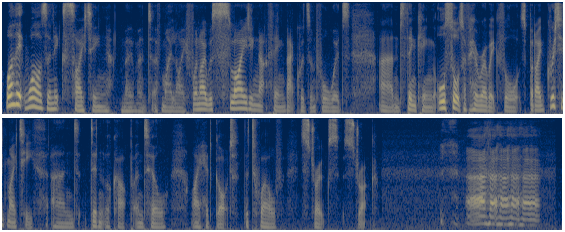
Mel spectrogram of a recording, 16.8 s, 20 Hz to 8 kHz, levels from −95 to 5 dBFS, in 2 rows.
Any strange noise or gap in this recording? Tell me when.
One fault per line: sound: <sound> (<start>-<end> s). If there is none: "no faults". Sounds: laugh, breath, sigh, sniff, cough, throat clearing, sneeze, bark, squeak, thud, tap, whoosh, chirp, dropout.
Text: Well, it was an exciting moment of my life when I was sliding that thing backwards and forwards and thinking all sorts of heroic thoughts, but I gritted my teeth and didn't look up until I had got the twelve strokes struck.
sound: laugh (15.0-16.5 s)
